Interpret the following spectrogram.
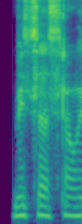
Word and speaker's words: Mythos: 발음은 아직 안 나오는데 미토스 마이토스는 아니고 미토스 5 영국에서는 미토스 미국도 미토스 똑같네요. 조금 발음 차이가 있지만 영국은 아무래도 오에 조금 가깝게 미토스 미국은 좀 I에 가깝게 미토스 그래서 앞에다 음절을 두고 미토스라고 읽는다 이제 미토스 5 오케이.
